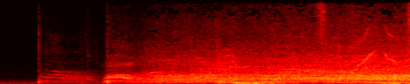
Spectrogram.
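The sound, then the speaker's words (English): A large tennis arena crowd at Rod Laver Arena in Melbourne stands and bursts into cheering after two sharp impact sounds, the roar of applause and shouts swelling steadily louder until the end. “The crowd stands at Rod Laver Arena.”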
